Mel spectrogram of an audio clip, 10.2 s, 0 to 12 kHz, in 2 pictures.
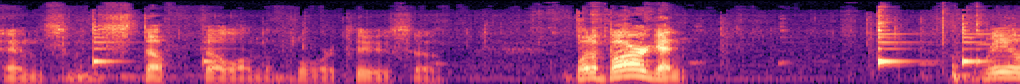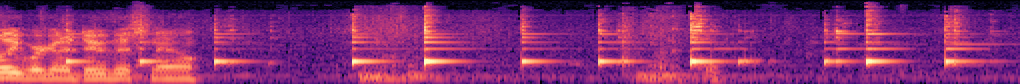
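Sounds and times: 
speech: 0:00.0 - 0:03.6, 0:04.7 - 0:06.2, 0:08.3 - 0:08.8
goat's bell clanking: 0:00.3 - 0:01.3, 0:03.4 - 0:10.1.

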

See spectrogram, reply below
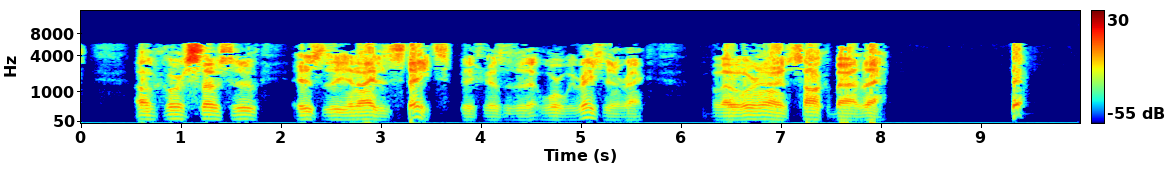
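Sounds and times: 
speech: 0:00.6 - 0:05.7, 0:06.3 - 0:08.1
hiccup: 0:09.3 - 0:09.6.

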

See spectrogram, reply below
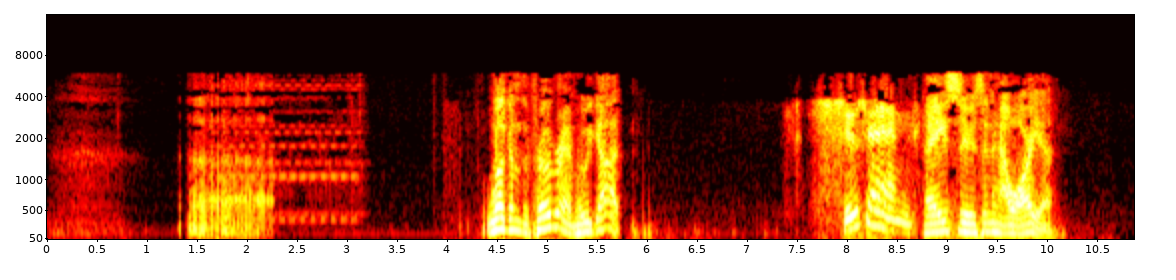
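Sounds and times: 
telephone ringing with a fast warbling electronic pulse: 0:02.2 - 0:03.2
speech: 0:04.4 - 0:05.9, 0:08.0 - 0:10.1.

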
